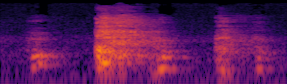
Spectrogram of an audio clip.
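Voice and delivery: sharp unvoiced cough; loud cough. Real, not acted. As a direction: cough hard away from mic. Coughing after excuse me.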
